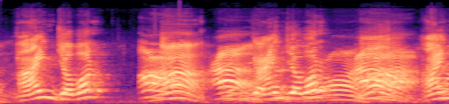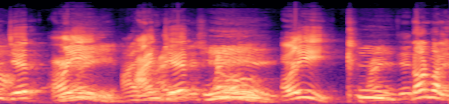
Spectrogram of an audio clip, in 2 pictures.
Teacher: আইন হচ্ছে বাতাস বন্ধ, আওয়াজ মধ্যম, মানে সাউন্ডটা নিচেও যাবে না উপরেও যাবে না, মাঝামাঝি থাকবে। আ, যদি আমি বলি আ, ডাউনে চলে গেল, তারপর যদি বলি অ, অট শোনা যাবে, রাখতে হবে মাঝামাঝি, সাউন্ডটা থাকবে কি মাঝামাঝি।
